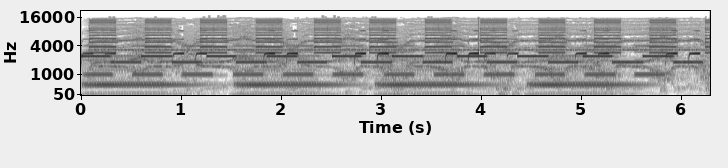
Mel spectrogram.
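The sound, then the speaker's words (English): A loud electronic panic-button alarm blares, repeating the same cycle of warbling high-pitched beeps over a steady harsh buzzing tone about four times, with no voices. “Whoa, that's an annoying sound, eh? I suppose you wouldn't want to hit that alarm too often.”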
